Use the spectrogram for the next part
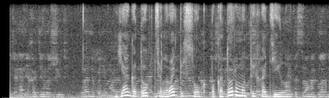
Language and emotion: Russian, neutral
